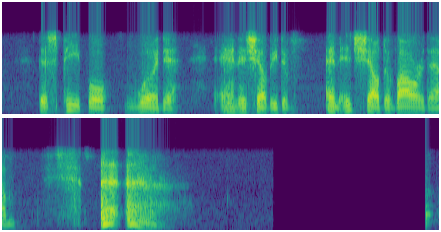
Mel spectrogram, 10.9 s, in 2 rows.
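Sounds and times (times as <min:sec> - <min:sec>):
speech: 0:00.5 - 0:07.6
throat clearing: 0:06.2 - 0:07.7.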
